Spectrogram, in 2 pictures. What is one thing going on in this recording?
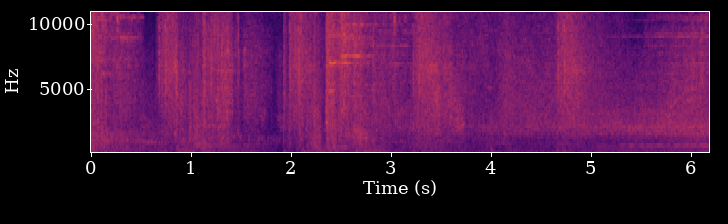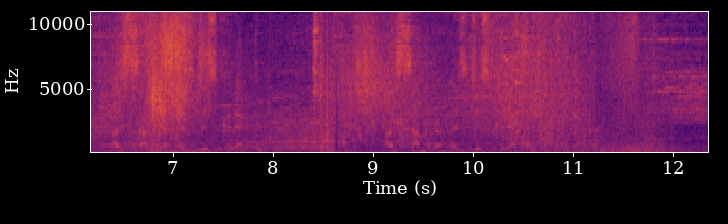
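Magic spells whoosh and crackle in a busy video game battle.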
